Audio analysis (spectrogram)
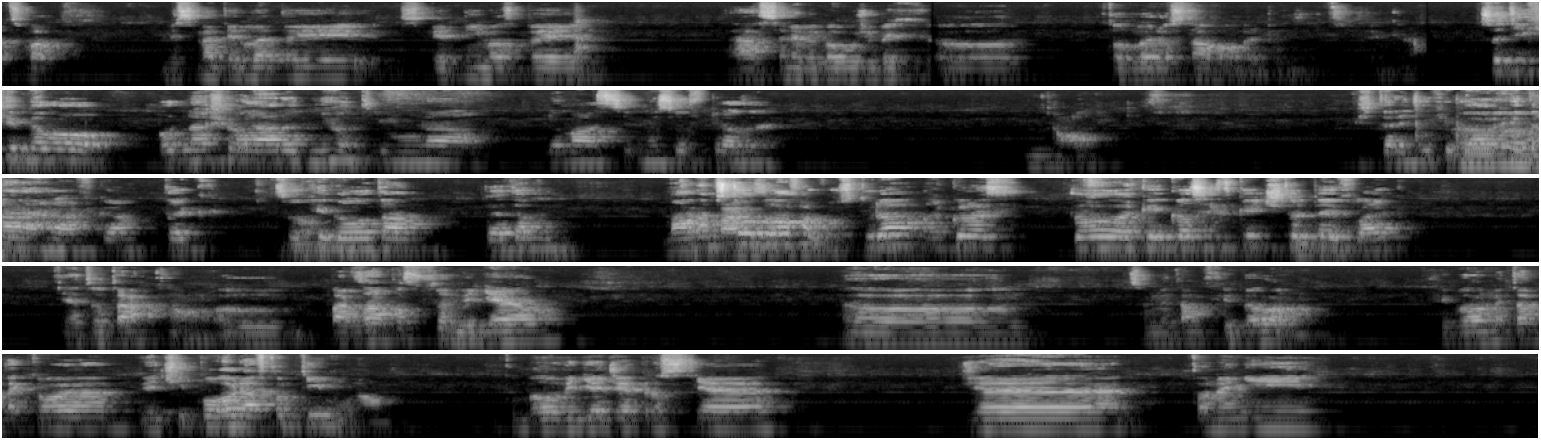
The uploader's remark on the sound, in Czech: Omlouváme se za horší zvukovou stopu.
